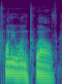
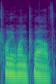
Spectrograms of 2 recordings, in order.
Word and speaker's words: 2112: so in 1976 they launched uh they released 2112 and incidentally for those of you who see this and are going to react it is pronounced 2112 not 2,112 or 2112 uh yeah I've I've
